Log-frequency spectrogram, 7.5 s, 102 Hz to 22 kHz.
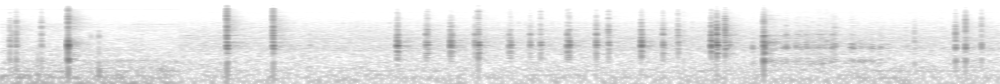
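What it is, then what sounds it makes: Clear acrylic organizer insert. A clear, rigid, transparent acrylic divider panel from a jewelry box, a hollow open frame, is held upright in the hands and tapped with long dark-painted nails. The result is a series of sharp, dry plastic clicks with a bright tone around 1.2 kHz that die away almost instantly, over a faint low background hiss.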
